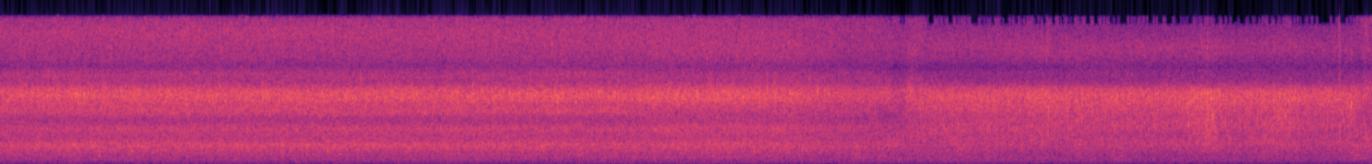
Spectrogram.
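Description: Floodwater of a swollen river rushing steadily, a loud, continuous rush that eases slightly about two-thirds of the way through.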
